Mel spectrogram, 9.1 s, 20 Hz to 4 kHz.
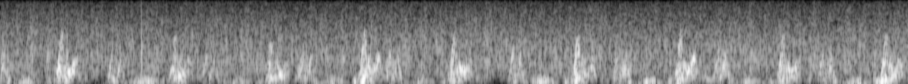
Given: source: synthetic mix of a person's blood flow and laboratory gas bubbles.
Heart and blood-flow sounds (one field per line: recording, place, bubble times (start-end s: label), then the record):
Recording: Doppler ultrasound of blood flow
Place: precordium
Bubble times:
no bubbles
From the record:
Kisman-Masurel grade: 000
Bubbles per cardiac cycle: 0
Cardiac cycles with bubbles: 0%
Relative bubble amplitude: no bubbles discernible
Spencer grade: 0 (complete lack of bubble signals)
